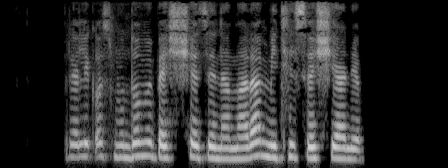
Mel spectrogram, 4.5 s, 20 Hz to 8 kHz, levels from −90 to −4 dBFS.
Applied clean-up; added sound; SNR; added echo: none; none; none; none.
